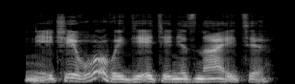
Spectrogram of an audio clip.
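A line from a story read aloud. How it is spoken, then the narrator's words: Grumbling old woman. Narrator (Russian): проворчала бабка Тоня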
